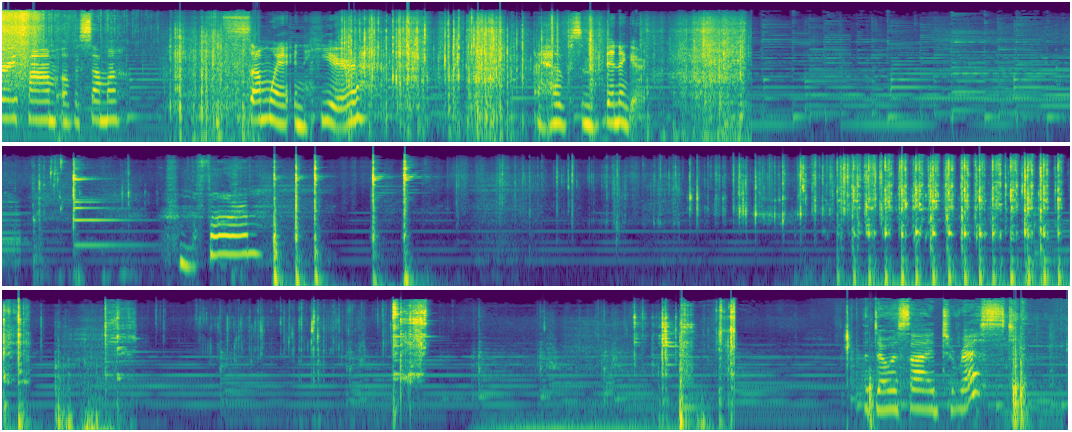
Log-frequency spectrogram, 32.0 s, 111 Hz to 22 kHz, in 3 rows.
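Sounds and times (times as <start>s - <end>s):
background music: 0.0s - 32.0s
egg cracked against cup: 17.3s - 21.6s
fork whisking egg in metal cup: 17.6s - 21.6s.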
